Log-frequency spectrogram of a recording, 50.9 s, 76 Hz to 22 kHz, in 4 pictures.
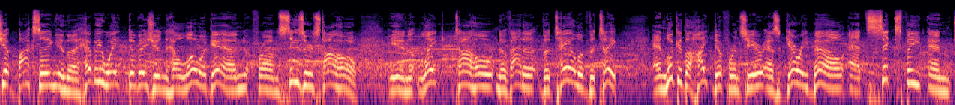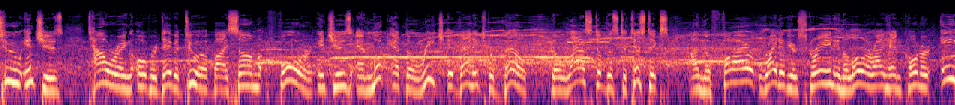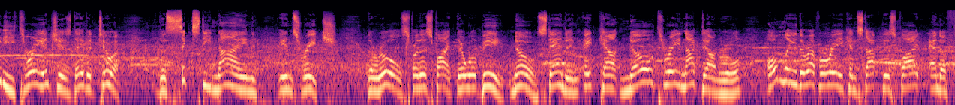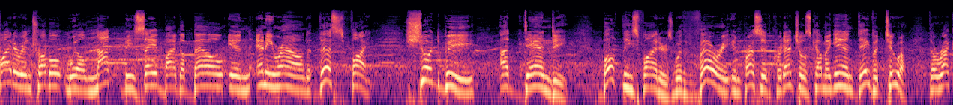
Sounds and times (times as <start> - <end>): Speech: 0.0 - 50.9.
